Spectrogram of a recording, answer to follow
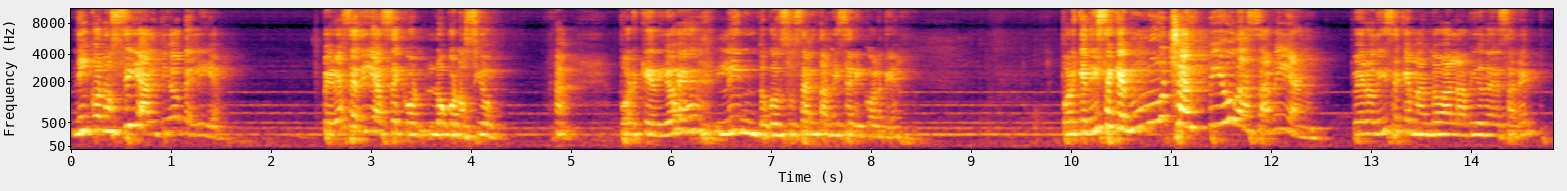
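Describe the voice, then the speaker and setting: A woman pastor giving an animated sermon, breaking in with lively asides to the congregation. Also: high-pitched, moderate pace, long pauses, reverberant, far from the mic, soft background music.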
